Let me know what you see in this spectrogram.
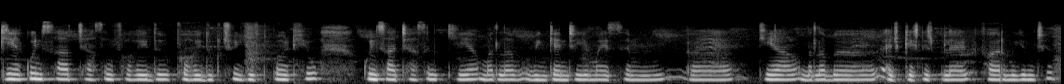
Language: Kashmiri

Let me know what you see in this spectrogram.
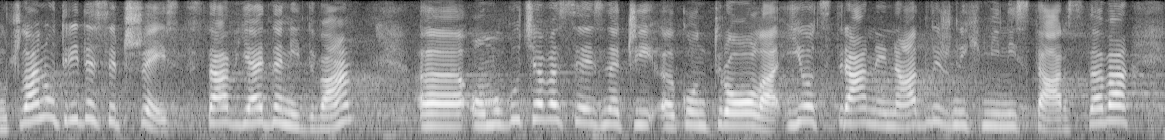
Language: Serbian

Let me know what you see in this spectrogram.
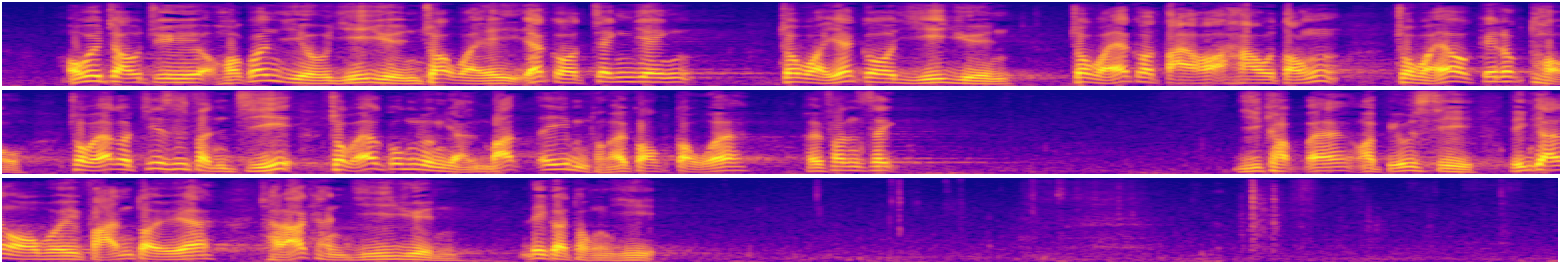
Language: Cantonese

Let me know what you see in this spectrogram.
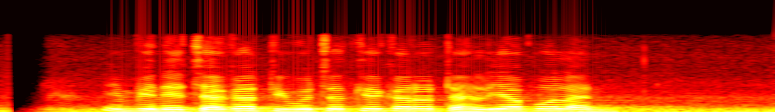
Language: Javanese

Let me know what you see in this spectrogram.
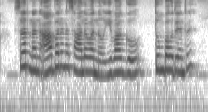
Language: Kannada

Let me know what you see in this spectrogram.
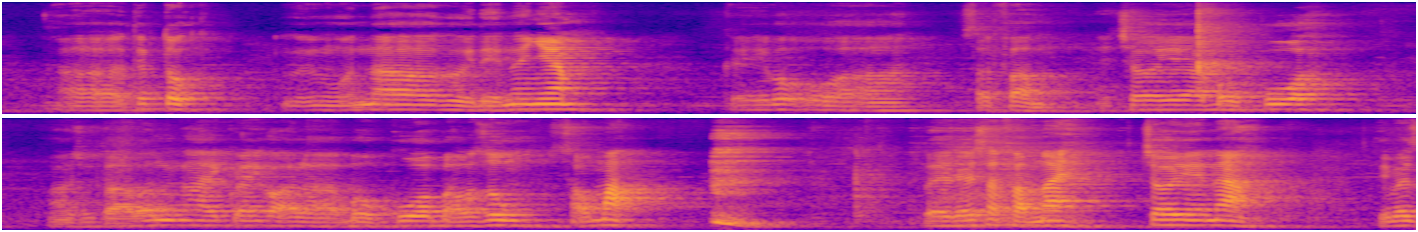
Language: Vietnamese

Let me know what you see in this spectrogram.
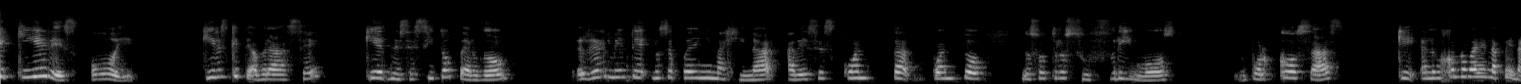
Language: Spanish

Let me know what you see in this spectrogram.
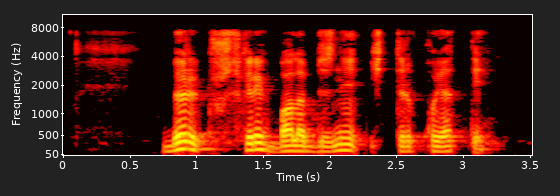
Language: Uyghur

